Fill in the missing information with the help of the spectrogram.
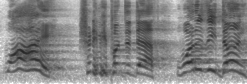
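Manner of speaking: high, loud, slowing on what has he done; rising indignant challenge; pleading protest. A narrator's reading. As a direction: push back hard at the father. Jonathan confronts his angry father.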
